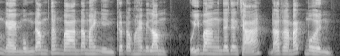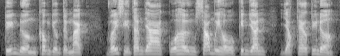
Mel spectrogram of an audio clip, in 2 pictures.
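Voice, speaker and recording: A man with a somewhat high-pitched voice presents local radio news. He reads from a script in a formal announcer's style, keeping his delivery measured and orderly. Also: fairly bright tone.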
